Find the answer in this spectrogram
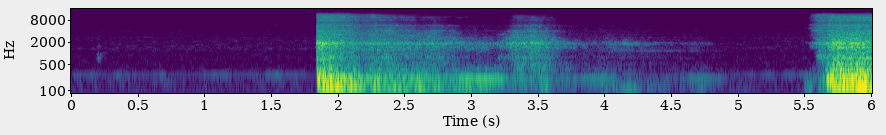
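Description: Movement-triggered sounds from a dancer's wrist and ankle motion-sensing wearables, played back from a video over a computer: one long sound starting abruptly about two seconds in and fading away over about three seconds, then a short burst near the end.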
